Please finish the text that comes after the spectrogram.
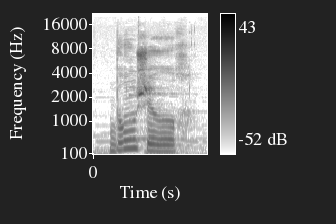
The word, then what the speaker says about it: bonjour: Remember, you should never pronounce the consonant in this nasal sound. We never say bonjour, we say bonjour.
